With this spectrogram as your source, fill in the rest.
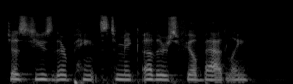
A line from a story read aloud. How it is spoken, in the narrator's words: the old one said sadly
